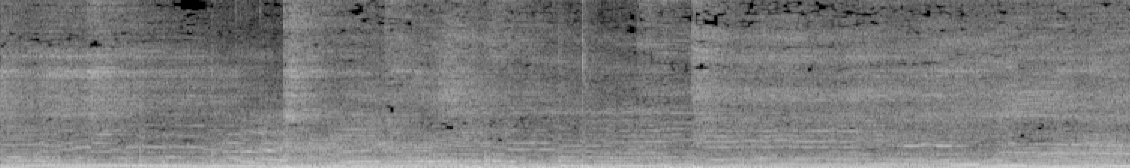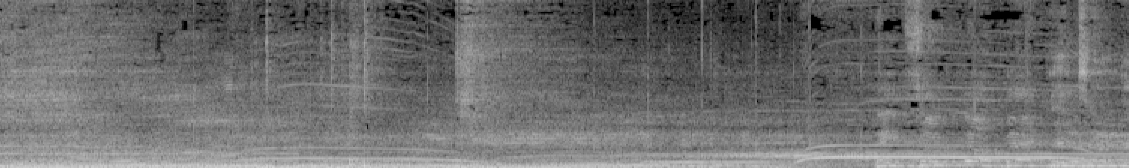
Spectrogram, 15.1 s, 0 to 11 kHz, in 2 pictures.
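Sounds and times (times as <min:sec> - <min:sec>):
crowd singing and yelling along: 0:00.0 - 0:12.2.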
